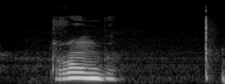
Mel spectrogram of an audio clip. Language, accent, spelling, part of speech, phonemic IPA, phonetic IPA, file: Armenian, Eastern Armenian, ռումբ, noun, /rumb/, [rumb], Rumb.ogg
- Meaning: bomb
